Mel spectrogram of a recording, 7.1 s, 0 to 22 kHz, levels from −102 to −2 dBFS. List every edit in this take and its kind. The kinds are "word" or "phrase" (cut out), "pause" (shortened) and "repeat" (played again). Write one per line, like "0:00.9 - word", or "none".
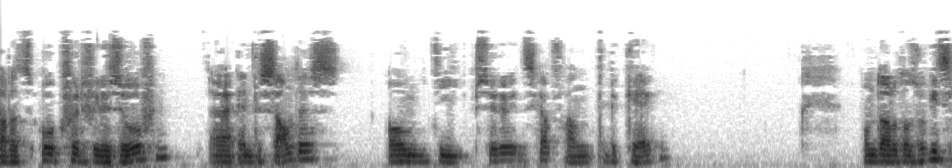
0:04.5 - word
